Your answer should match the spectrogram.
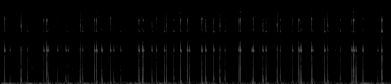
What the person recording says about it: Gentle tapping, scratching, and rubbing of ceramic coasters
